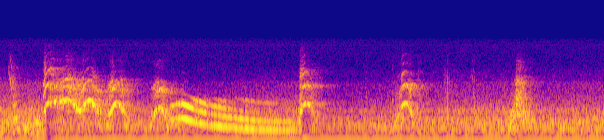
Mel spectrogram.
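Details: Standard Poodle puppies close to four weeks old at their first meal of mashed puppy food; high whining yelps sliding downward, a few short squeaky whimpers spaced about a second apart, with a woman talking just afterward.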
